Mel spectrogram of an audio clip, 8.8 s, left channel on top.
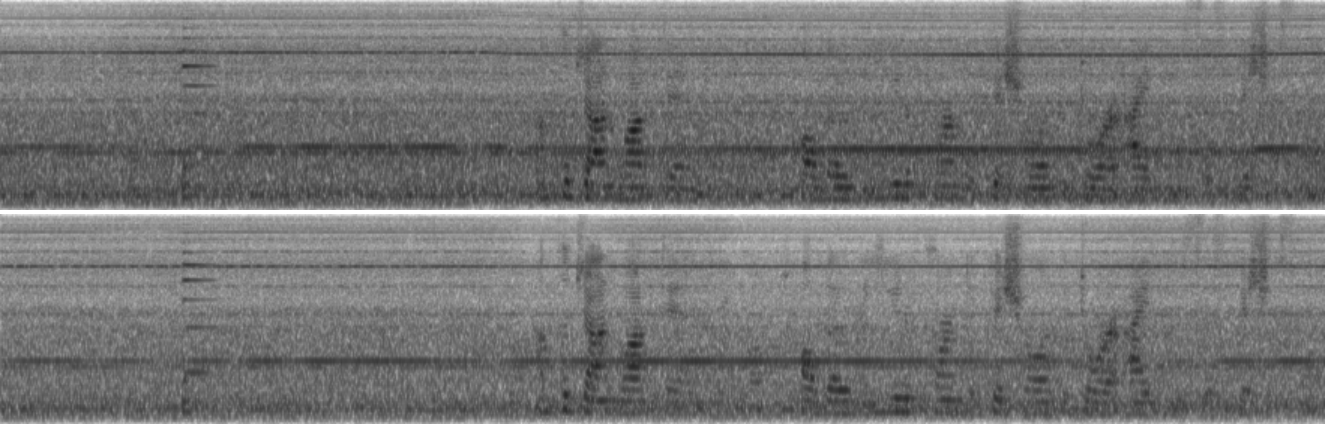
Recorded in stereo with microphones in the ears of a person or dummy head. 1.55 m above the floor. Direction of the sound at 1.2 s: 5° left (ahead or behind).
